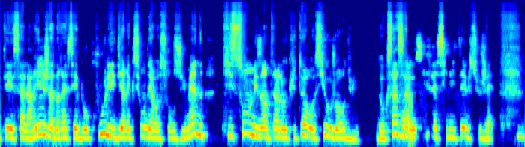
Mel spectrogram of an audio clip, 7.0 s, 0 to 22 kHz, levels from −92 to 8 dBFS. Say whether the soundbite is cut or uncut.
uncut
